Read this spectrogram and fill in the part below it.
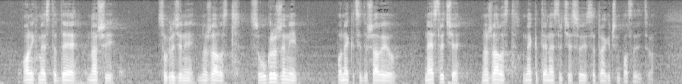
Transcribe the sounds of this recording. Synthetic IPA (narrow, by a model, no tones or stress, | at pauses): o̞nixmest̪aɡd̪enaʃi | suɡɾad͡ʑaninaʒalo̞st̪suuɡɾo̞ʒe̞ni | ponekad̪sed̪e̞ʃaːʋaju | nesɾet͡ɕe̞ | naʒalo̞st̪nekat̪enesɾet͡ɕesusat̪ɾaɡit͡ʃnimpo̞sled̪it̪sa̰ma̰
